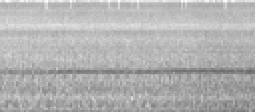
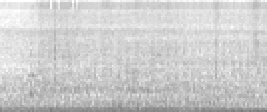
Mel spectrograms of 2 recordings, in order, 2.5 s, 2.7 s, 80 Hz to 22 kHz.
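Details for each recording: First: 2000 Subaru Outback, almost 200,000 miles, just after adding engine restore, radiator stop leak and Sea Foam: starts right away and idles quietly with an even hum and faint whine, and the earlier valve tap is no longer heard. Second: 2000 Subaru Outback, almost 200,000 miles, head gaskets replaced about a year ago and owner suspects they have blown again; at idle a faint quick ticking of about three per second rides over the rumble, valve tap from the top end, before additive treatment.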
